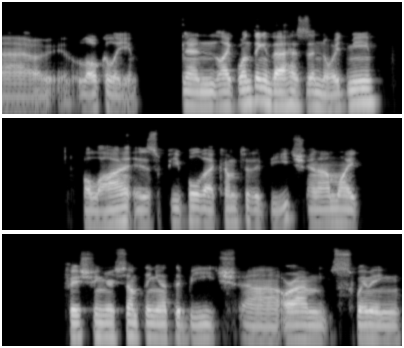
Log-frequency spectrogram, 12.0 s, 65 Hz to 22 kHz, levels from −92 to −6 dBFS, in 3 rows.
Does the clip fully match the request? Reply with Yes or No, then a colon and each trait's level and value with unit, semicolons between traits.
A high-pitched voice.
No: low, 100 Hz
